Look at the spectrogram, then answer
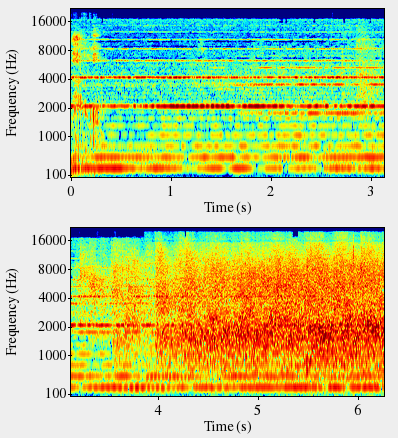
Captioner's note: gentle music continues; congregation applauding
